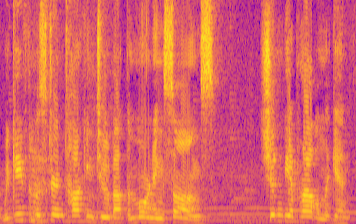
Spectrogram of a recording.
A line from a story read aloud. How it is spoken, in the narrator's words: She kind of yells across the room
